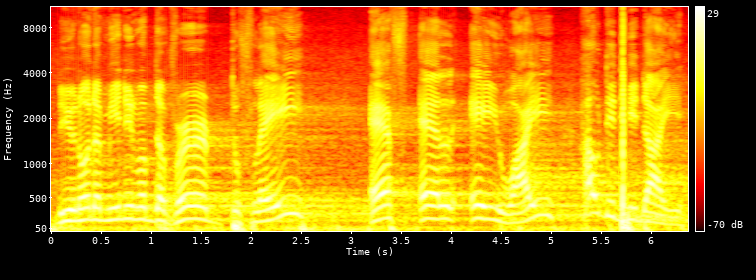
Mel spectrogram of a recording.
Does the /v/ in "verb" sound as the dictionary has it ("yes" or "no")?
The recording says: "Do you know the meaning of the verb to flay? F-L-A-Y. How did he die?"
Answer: yes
